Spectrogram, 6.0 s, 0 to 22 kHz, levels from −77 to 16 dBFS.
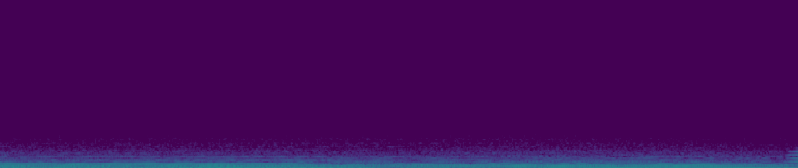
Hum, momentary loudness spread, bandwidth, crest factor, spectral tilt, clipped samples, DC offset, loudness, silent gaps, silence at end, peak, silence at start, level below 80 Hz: none; 4 LU; 6.4 kHz; 14 dB; -10 dB/octave; under 0.1%; under 0.1%; -38 LUFS; none; 0 s; -24 dBFS; 0 s; -48 dBFS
